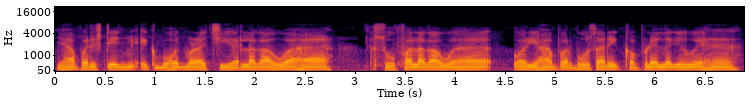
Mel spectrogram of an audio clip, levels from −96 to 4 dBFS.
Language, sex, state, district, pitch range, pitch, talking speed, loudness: Hindi, male, Jharkhand, Palamu, 130-135 Hz, 130 Hz, 210 wpm, -16 LUFS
